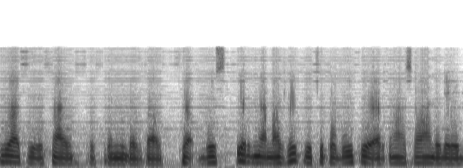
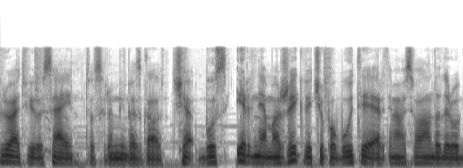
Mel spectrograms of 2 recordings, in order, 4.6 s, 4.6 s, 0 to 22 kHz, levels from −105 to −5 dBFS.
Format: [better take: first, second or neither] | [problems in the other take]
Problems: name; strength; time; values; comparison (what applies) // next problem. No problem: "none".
second | noise reduction (neural separator model SepFormer DNS4)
